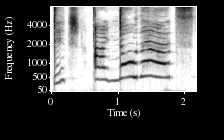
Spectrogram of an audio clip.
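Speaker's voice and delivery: high, loud, slow drawn-out comeback; sassy retort. Retold or imitated. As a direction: snap back with attitude. Retorting to the cop.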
